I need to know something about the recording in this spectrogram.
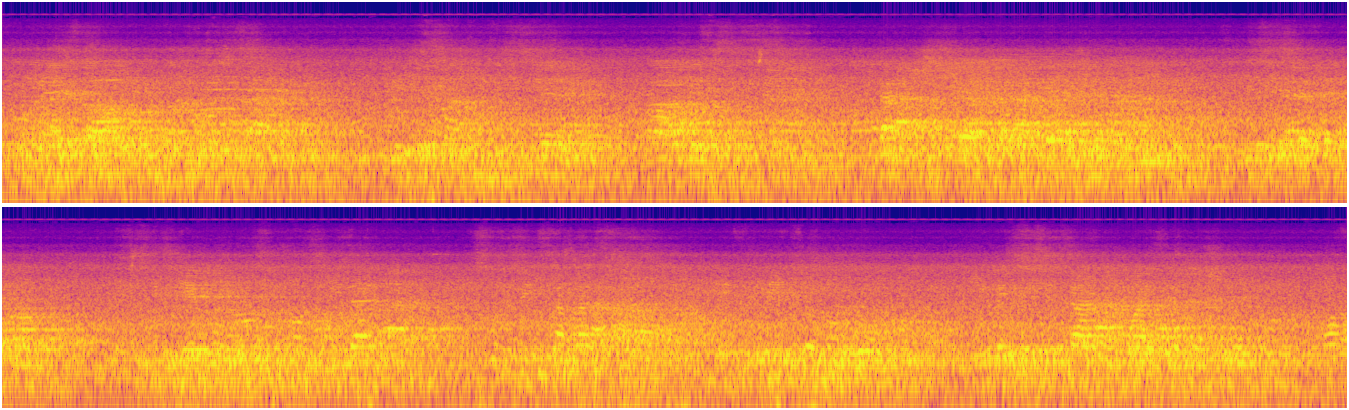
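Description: A congregation of men and women sings together in a large echoing hall.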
